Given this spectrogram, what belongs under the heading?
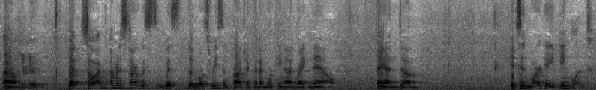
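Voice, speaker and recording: A woman photographer giving an informal lecture about her work, speaking haltingly with frequent pauses. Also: on the low side, steady tone, slight background noise, rough recording. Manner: halting, hesitant, pausing often. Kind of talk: informal slide lecture with read-out excerpts.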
